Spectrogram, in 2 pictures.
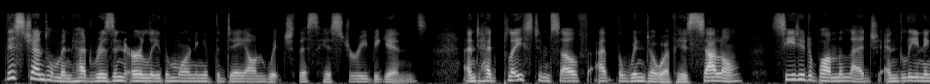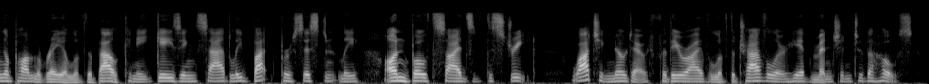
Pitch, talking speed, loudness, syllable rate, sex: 145 Hz, 200 wpm, -23 LUFS, 5.5 syllables/s, female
